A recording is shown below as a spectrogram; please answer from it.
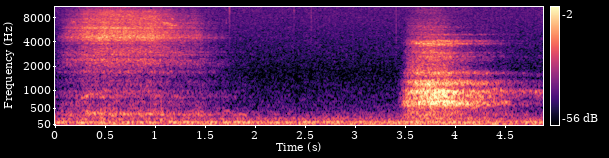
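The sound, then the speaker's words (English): A slow, deep breath: two long, airy breath sounds separated by a pause of about two seconds, the second one louder and fuller, both soft and alone without talk. “If you would like, you can join me in taking a nice deep breath to transition into our time together.”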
